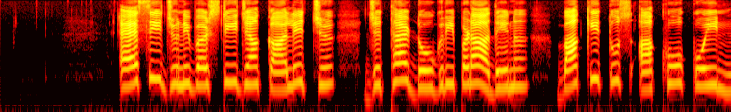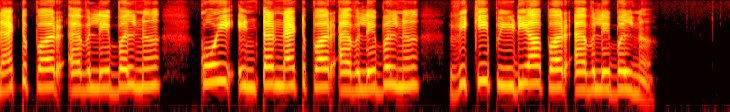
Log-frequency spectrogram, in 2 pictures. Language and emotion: Dogri, neutral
